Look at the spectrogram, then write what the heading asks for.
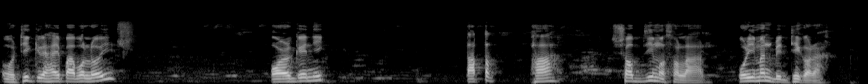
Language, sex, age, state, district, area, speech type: Assamese, male, 60+, Assam, Barpeta, rural, read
